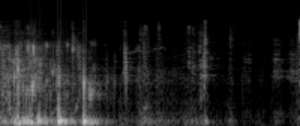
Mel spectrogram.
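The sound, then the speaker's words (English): Sipping a drink through a smoothie cup, giving gurgling, bubbly slurps much like a water bong, followed by scattered faint clicks and drips that trail off into quiet. “my drink. It's in one of those smoothie cups. But I was listening to it the other day, and I was taking a drink. I was like, that sounds just like a water bong.”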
